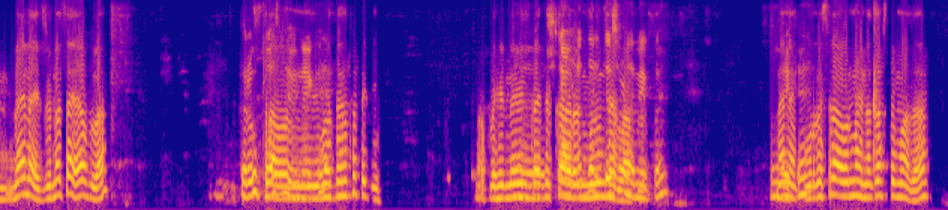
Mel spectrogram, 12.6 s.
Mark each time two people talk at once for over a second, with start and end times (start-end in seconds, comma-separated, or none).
6.9-8.6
